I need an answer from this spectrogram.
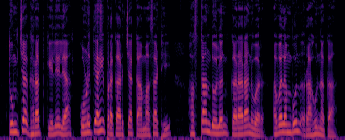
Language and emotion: Marathi, neutral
